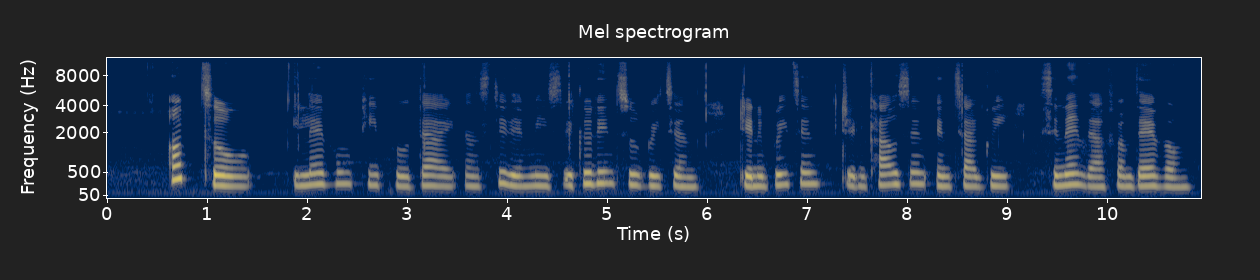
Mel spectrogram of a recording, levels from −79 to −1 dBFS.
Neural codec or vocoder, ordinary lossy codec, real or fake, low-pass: none; none; real; 10.8 kHz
